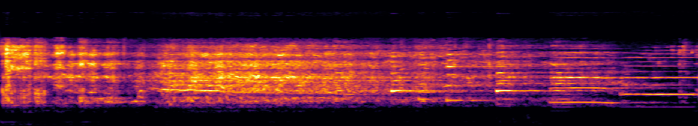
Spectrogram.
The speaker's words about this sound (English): So, Betty has a relaxation tape of, it sounds like just seagulls and, you know, the waves at the beach and everything like that.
